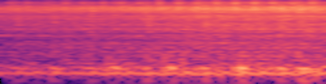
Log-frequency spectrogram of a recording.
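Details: Green turbo kei car engine after restoration work on battery cables, connectors, ground and ignition: even low idle with smooth steady rhythm, no misses or knocks; runs normally after fixing ground issues.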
